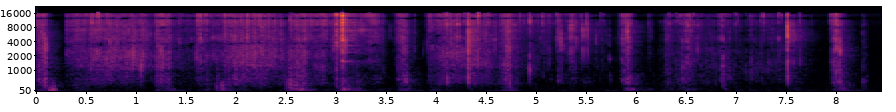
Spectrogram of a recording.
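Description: Glossy slime packed with foam beads and clay squeezed and kneaded by hand: irregular wet squelching and crackling, with one sharp pop about three seconds in.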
